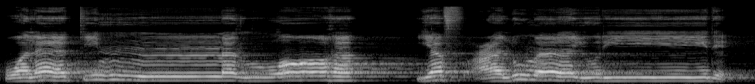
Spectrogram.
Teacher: یہاں پر نون مشدد ہے تو نون میں غنہ ہوگا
